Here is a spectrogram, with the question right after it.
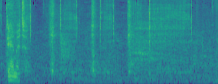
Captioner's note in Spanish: Sonido al discar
